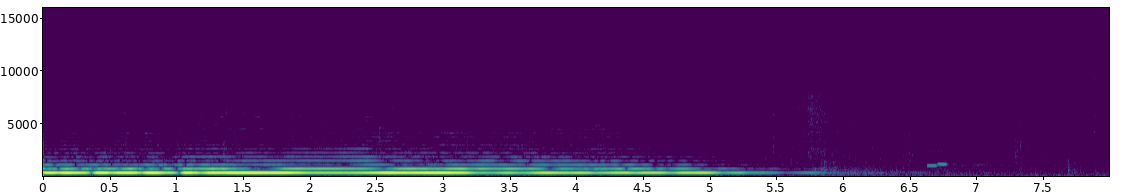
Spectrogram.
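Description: A hand-held horn blown as one long, steady note lasting about six seconds, fading away near the end.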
